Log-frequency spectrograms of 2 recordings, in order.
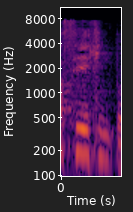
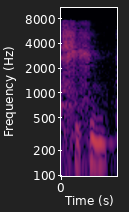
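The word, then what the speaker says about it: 清貧: 従順、私品というのは、これは普通は聖品というふうに書きます、読みますよね。清く貧しいと書いて、普通は聖品と読むのでしょうけれども、教会では私品と言います。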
